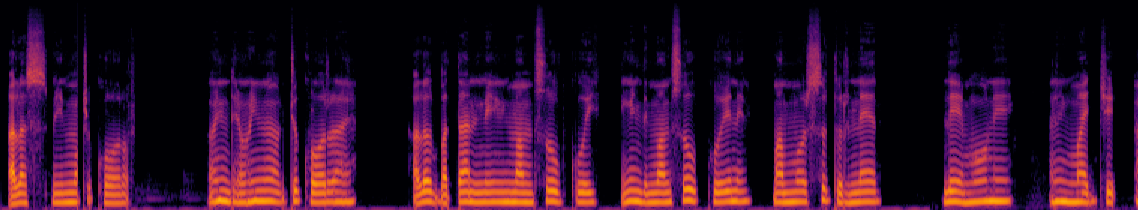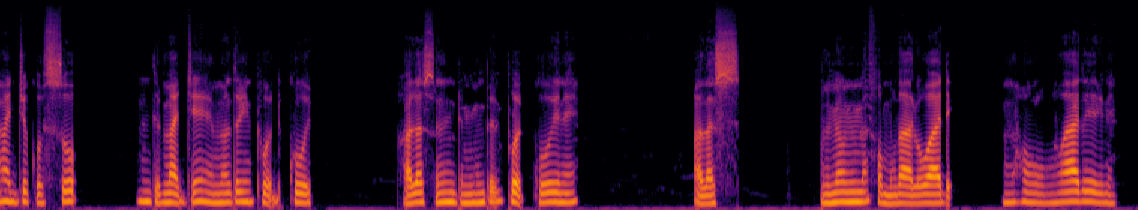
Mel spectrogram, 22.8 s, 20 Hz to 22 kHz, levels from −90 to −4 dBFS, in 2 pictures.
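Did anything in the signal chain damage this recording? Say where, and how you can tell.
Yes. At the playback stage, a CD skip occurs at 0.76 s, near the start of the speech. A very brief mute of a couple of milliseconds produces a tick, and the speech resumes from a different point rather than continuing smoothly. This happens when the laser is knocked or misled by a disc flaw and lands on a different turn of the spiral. The player briefly silences output, then carries on reading from the new position.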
